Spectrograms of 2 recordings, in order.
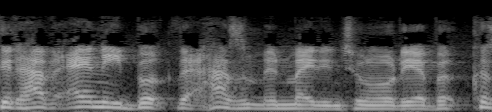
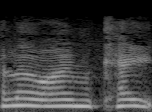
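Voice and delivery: very high put-on girl's voice, sudden upward jump; 9 semitones higher than usual. Offering to voice the book's audiobook, putting on a girl's voice. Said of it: "I can put on a girl's voice".

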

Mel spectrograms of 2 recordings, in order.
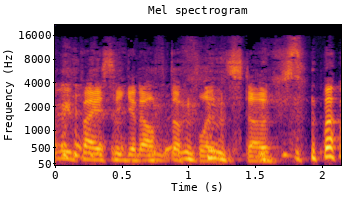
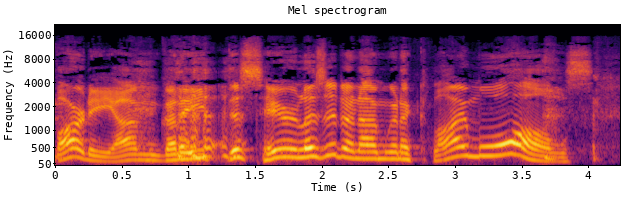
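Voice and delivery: dopey, goofy cartoon bear character voice. Riffing on the Flintstones with friends, say it in a Yogi Bear voice. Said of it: "I don't know why I did a Yogi Bear".

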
